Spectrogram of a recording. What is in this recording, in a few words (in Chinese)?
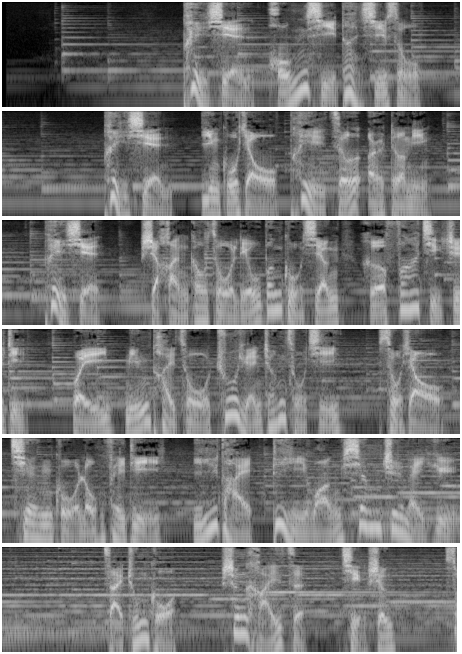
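男厚重大气-民俗类纪录片-红喜蛋习俗配音, 国语男声配音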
